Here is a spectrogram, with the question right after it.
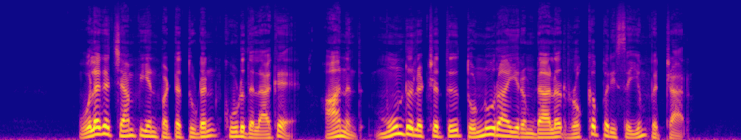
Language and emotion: Tamil, neutral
